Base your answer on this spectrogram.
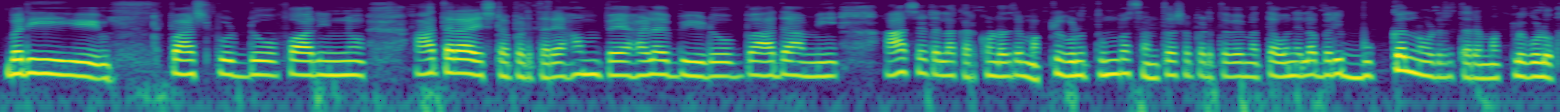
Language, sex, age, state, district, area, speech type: Kannada, female, 30-45, Karnataka, Chikkamagaluru, rural, spontaneous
